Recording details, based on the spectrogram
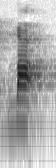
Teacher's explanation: చూడండి వ అనేది ఏమవుతుంది అంటే మనకు దంత్యోష్టం అవుతుంది వ అని పలకండి ఎలా ఉంది పళ్ళు వచ్చి మన పెదాలు తాకుతున్నాయి వ ఓకే ఈ విధంగా మనం వ అనేది ఏమవుతుంది అంటే దంతోష్టం అవుతుంది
